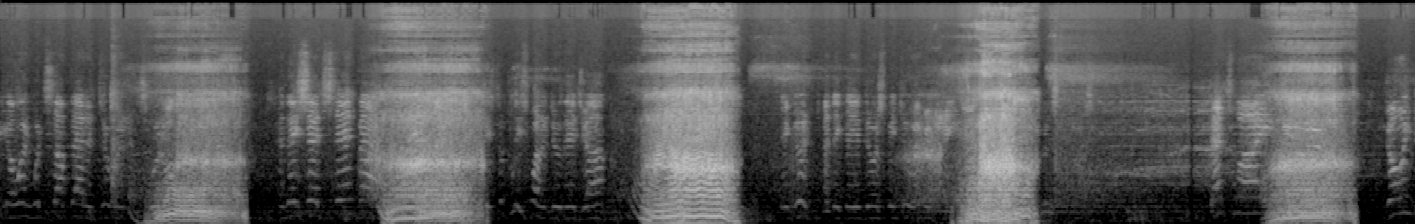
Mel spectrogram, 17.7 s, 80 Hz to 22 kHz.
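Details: Adult recorded by their partner while asleep at night: five loud, vibrating snores roughly every three to four seconds, about 16 a minute, with a television speech playing in the background; habitual snoring.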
